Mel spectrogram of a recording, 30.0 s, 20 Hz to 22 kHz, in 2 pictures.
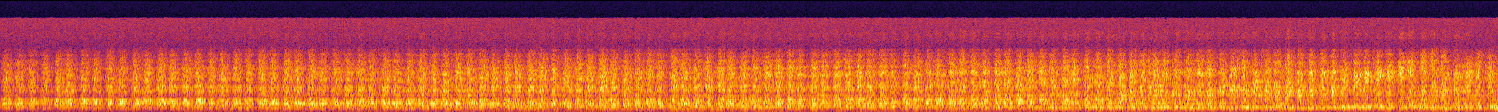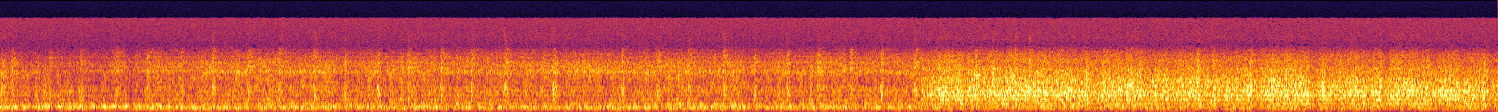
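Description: Diesel train running along the line, a steady rumble of the train on the rails that grows louder about 24 seconds in.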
